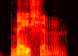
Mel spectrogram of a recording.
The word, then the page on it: nation: British English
